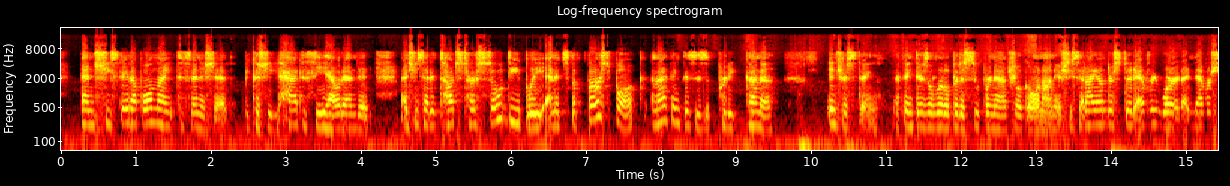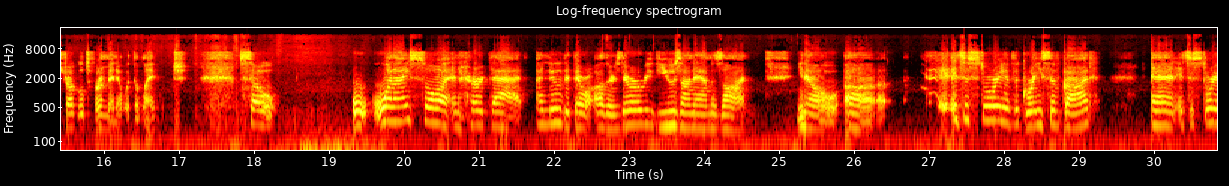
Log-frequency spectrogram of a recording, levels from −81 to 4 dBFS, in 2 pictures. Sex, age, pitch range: female, 40-59, 195-265 Hz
